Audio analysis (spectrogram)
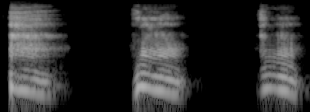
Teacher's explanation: Dua sifat mengalir. Nafasnya mengalir, suaranya mengalir.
